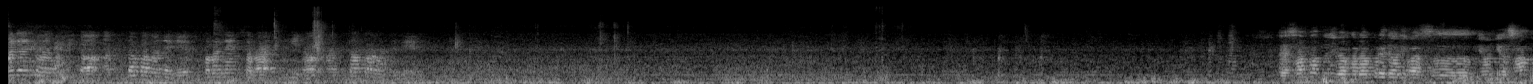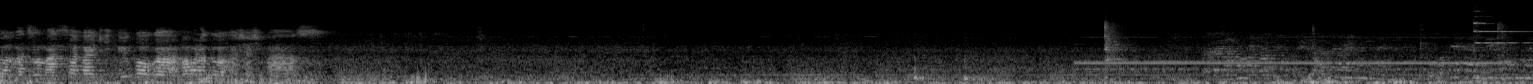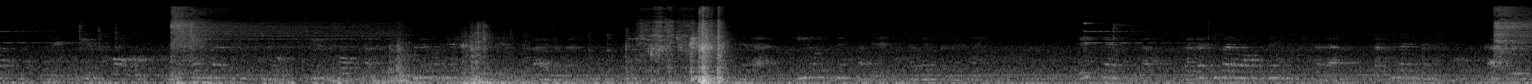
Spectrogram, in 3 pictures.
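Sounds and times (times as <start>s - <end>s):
stationary train rumble and hum: 0.1s - 45.9s
electric train humming: 20.0s - 35.2s
hiss of compressed air: 45.6s - 45.9s.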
